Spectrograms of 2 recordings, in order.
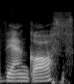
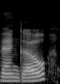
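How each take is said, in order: First: The name is said with Dutch pronunciation. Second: The name is said with English pronunciation. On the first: "were I a Dutch speaker, I would say Van Gogh" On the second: "and not Van Gogh"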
